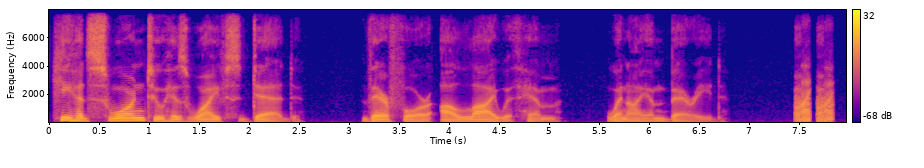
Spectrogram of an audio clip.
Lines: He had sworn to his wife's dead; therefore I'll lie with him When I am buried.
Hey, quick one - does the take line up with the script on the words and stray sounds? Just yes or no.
no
